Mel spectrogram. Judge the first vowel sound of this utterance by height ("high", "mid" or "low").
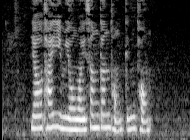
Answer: low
